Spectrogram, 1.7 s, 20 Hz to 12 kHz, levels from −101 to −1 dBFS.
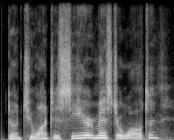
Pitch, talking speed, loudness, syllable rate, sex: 195 Hz, 275 wpm, -15 LUFS, 6.0 syllables/s, male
